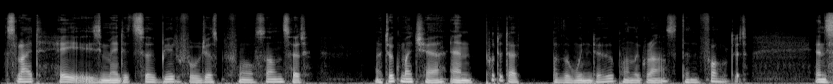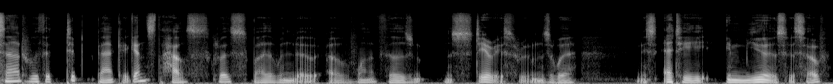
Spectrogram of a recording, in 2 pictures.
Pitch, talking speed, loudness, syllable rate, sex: 105 Hz, 185 wpm, -21 LUFS, 5.4 syllables/s, male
